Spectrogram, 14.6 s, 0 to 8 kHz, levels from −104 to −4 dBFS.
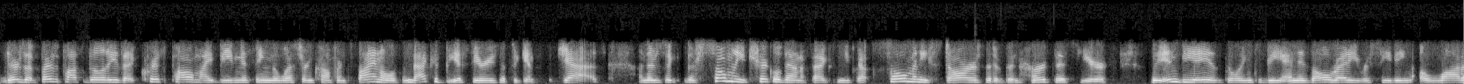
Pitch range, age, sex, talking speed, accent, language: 175-210 Hz, 30-49, female, 240 wpm, American, English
